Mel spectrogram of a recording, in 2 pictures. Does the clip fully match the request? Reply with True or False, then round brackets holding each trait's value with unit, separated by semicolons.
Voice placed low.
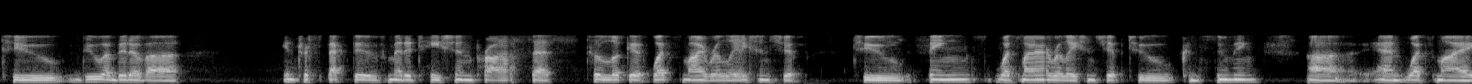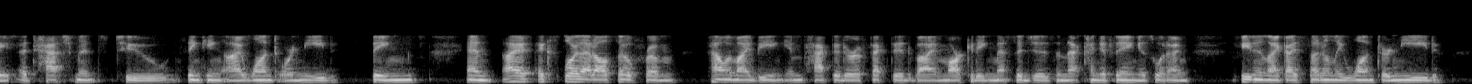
True (105 Hz)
